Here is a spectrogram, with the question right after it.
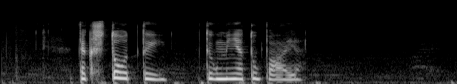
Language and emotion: Russian, angry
